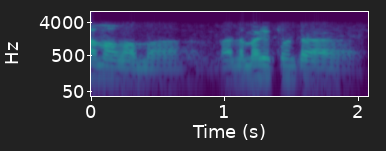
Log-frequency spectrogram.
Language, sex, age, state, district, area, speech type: Tamil, male, 60+, Tamil Nadu, Virudhunagar, rural, conversation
